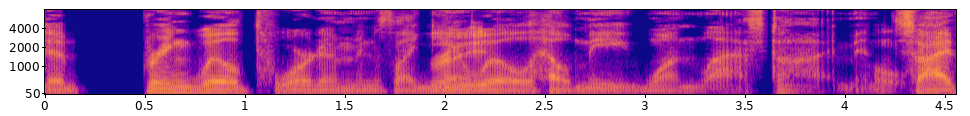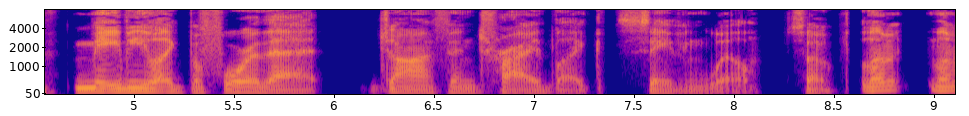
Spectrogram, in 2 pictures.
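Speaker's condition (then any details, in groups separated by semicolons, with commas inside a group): No condition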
